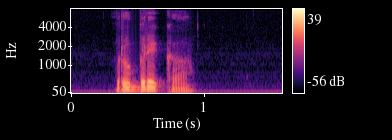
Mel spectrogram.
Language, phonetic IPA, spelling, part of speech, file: Polish, [ruˈbrɨka], rubryka, noun, Pl-rubryka.ogg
